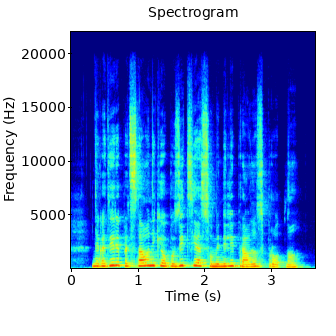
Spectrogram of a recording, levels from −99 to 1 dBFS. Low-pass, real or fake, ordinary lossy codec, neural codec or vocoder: 19.8 kHz; real; none; none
